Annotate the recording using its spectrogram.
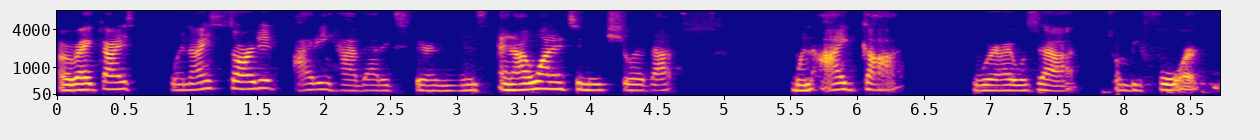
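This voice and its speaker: A woman with a New Jersey accent, a medium pitch and a bright, sharp tone, at a moderate pace with long, frequent pauses. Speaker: trading educator. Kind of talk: sales pitch. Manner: animated.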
